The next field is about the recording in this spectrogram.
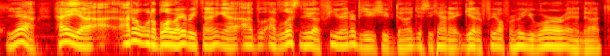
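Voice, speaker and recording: A man's voice: mid-range voice, fast, darkish tone, a little hiss or hum. A man co-hosting a running podcast, chatting with an enthusiastic, laughing manner. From Georgia. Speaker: podcast co-host. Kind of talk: casual interview chat. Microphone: video call.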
